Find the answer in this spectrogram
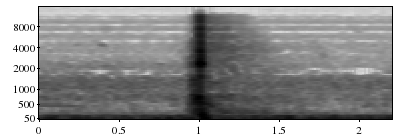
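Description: Golf club striking a ball on a full swing: one sharp crack about a second in, with a short trailing hiss.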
